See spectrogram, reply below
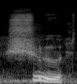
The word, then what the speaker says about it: Schue: To our one American listener, the reason we're pronouncing Shu like that is because it was spelled S-C-H-U-E.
